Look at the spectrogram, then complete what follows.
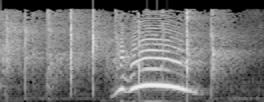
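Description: Steady, rhythmic applause of about ten sharp claps at an even pace, with a loud sustained whooping cheer rising and falling over the middle before the clapping trails off.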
